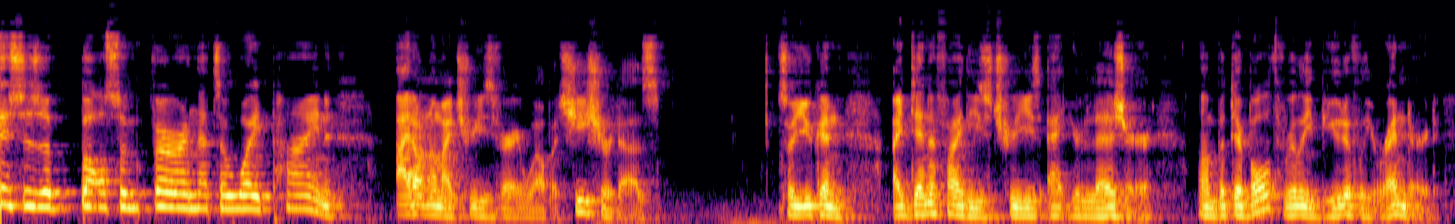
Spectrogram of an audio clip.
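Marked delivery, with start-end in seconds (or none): 0.0-2.6 very high-pitched, shrill screaming yell. Imitating mom screaming at the screen: imitating mom screaming. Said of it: "screaming at the screen".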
